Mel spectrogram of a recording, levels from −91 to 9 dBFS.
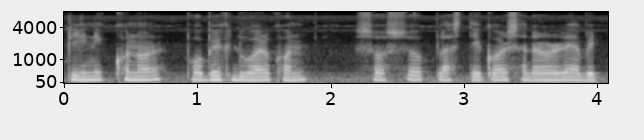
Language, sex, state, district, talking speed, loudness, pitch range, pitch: Assamese, male, Assam, Sonitpur, 130 wpm, -13 LUFS, 145-155 Hz, 150 Hz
